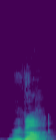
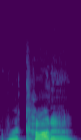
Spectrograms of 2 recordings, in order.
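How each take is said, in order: First: Final vowel dropped and the k becomes g. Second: Full word, final vowel kept, with a k sound.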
